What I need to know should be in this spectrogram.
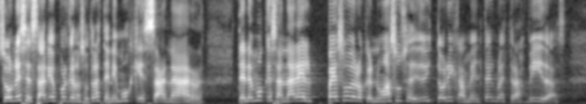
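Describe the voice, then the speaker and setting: With a Panamanian accent, a woman speaks in a raised, projected voice with a high pitch, a bright, sharp tone, ordinary pitch variation and a fairly quick pace. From Panama, Colón. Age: 30s. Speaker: speaker at a women's conference. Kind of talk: conference talk. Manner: impassioned.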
